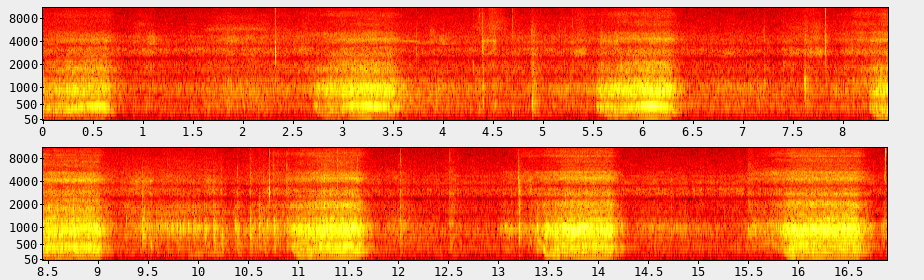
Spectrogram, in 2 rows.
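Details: Soft rhythmic snoring, about 23 breaths a minute, each inhalation a brief rattling snore in a quiet room.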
